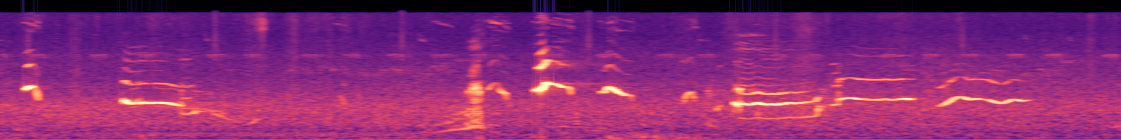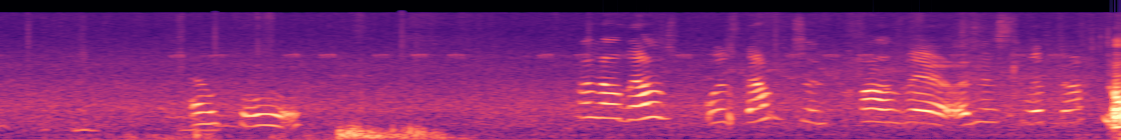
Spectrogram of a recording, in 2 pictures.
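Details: Four-week-old Golden Retriever puppies romping outdoors with children in late spring sunshine; high, thin whines and yelps that rise and fall, scattered in short bursts throughout, with a brief low rumble near the middle.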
